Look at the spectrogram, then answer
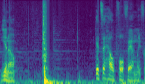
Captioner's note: center console snapping shut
